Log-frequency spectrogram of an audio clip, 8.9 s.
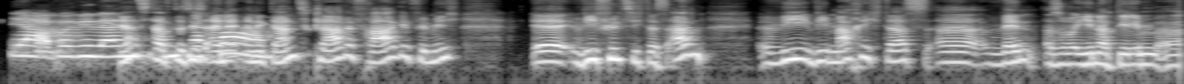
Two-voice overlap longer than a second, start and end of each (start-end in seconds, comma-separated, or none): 0.9-2.2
